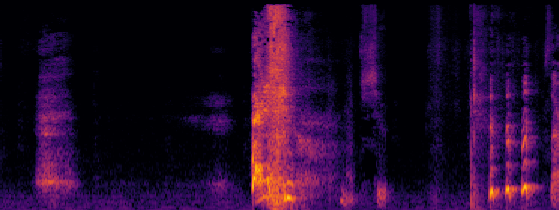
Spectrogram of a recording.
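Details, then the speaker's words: Wet spray sneeze after a tickle in the nose: one forceful, explosive sneeze after a quiet lead-in, then brief talk. "Need like windshield wipers. These are some crazy wet sneezes."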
